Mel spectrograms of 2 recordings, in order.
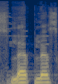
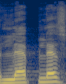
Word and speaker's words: Laplace: हाँ जी, स्पेलिंग कर बोलूं क्या? LAPLACE', लैपलेस correction.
